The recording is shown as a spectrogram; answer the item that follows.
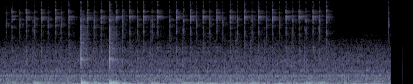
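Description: Rapid, faint computer mouse clicks picked up by a desk-mounted Blue Yeti microphone with no noise gate applied, two of them louder a little after a second in, over a faint steady hum. The sound cuts off just before the end.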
